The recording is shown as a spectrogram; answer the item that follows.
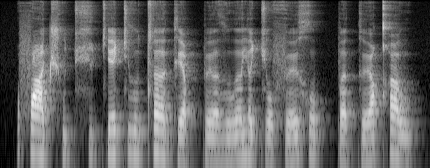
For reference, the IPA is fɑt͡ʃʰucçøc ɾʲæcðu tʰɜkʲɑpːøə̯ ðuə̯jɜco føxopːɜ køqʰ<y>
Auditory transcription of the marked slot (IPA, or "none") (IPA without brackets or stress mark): u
